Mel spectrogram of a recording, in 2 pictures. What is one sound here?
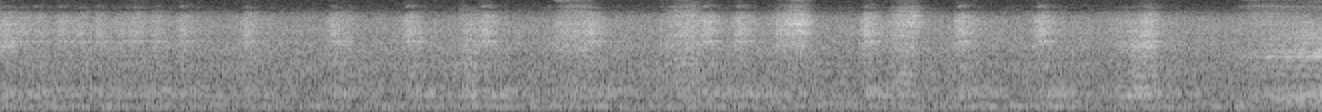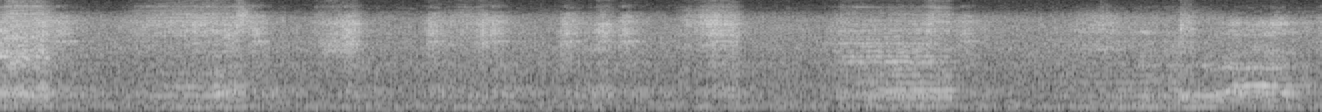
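Music plays through a television loudspeaker.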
